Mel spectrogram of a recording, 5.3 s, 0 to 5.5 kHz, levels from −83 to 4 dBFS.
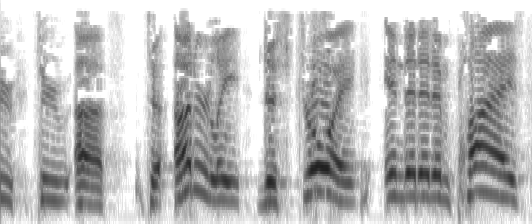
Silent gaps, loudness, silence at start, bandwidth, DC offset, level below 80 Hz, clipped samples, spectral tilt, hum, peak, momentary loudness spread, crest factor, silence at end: none; -19 LUFS; 0 s; 5 kHz; under 0.1%; -68 dBFS; under 0.1%; -8 dB/octave; none; -4 dBFS; 14 LU; 14 dB; 0.15 s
